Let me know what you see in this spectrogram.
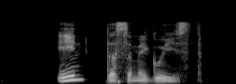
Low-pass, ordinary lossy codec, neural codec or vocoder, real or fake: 7.2 kHz; none; none; real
